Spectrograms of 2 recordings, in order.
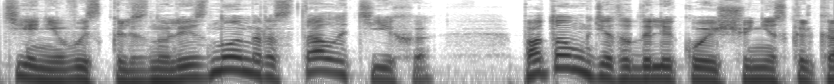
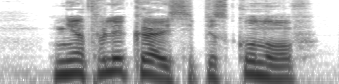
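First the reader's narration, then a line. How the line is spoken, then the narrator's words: Stern shout, hard woman. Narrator (Russian): сурово прикрикнул прокурорская, дама лет 40, жесткая, как гранитная скала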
